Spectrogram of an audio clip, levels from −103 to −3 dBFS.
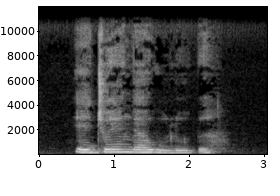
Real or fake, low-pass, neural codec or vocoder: fake; 10.8 kHz; vocoder, 44.1 kHz, 128 mel bands every 512 samples, BigVGAN v2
